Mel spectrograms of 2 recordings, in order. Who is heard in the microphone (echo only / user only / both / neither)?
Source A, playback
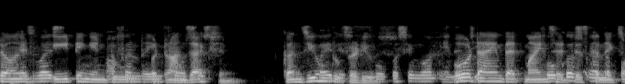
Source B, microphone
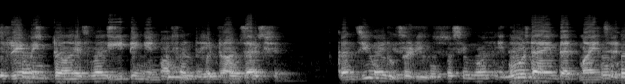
echo only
